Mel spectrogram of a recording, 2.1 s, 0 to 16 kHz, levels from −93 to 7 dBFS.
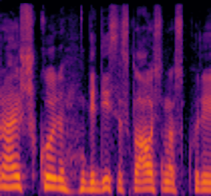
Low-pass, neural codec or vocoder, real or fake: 14.4 kHz; none; real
